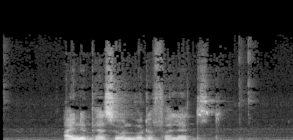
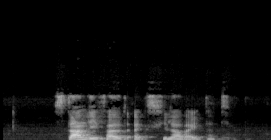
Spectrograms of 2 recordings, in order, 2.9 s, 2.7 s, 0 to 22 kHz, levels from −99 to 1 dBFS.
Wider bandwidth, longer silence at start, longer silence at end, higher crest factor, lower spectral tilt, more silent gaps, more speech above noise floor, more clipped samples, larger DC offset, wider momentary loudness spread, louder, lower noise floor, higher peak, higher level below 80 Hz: first, 16 kHz vs 7.8 kHz; about the same, 0.65 s vs 0.55 s; first, 0.75 s vs 0.45 s; about the same, 20 dB vs 22 dB; about the same, -4.5 dB/octave vs -4 dB/octave; neither; second, 37 dB vs 42 dB; neither; neither; second, 11 LU vs 18 LU; first, -18 LUFS vs -30 LUFS; second, -54 dBFS vs -72 dBFS; first, 0 dBFS vs -10 dBFS; first, -54 dBFS vs -72 dBFS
